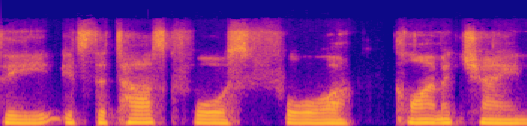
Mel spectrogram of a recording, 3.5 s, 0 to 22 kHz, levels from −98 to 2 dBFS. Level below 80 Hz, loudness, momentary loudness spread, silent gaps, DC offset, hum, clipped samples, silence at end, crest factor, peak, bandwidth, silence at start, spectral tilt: -52 dBFS; -16 LUFS; 4 LU; none; under 0.1%; none; under 0.1%; 0 s; 14 dB; -2 dBFS; 11.5 kHz; 0 s; -4 dB/octave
